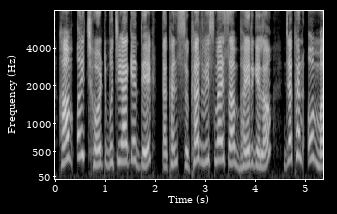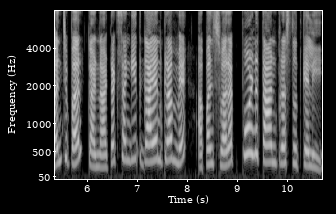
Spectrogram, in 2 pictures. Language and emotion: Maithili, happy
